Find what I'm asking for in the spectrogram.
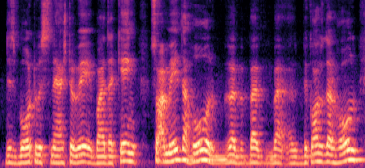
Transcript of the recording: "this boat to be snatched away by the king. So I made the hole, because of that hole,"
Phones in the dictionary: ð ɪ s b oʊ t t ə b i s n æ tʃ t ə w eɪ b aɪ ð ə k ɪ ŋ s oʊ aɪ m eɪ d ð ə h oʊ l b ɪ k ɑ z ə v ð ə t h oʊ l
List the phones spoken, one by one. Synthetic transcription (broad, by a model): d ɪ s b oʊ t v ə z s n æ ʃ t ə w eɪ b aɪ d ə k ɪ ŋ s oʊ aɪ m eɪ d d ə h oʊ l b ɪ k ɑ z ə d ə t h oʊ l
